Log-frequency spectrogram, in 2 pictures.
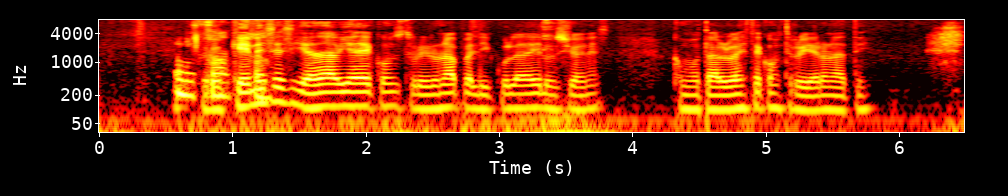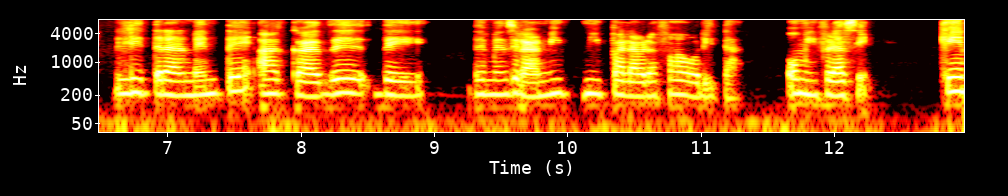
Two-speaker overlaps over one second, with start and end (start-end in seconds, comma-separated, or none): none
